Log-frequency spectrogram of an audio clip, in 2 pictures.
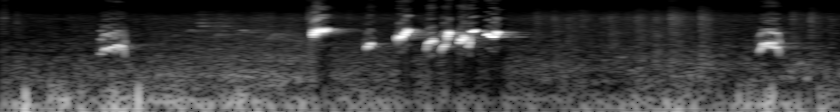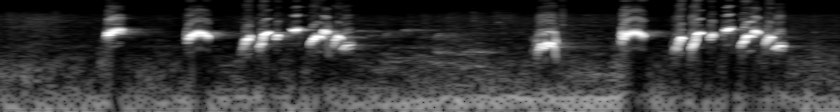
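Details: Morning training song of a red-whiskered bulbul, with lively whistled phrases of several rapid notes repeated every second or two, single sharp whistles between them, and light low rumble underneath.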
